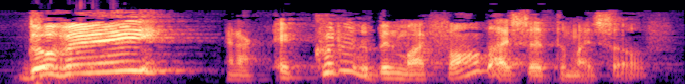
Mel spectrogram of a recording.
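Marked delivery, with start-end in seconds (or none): 0.1-0.8 shrill, very loud, stern, intimidating shout. Retelling being called by name from a gate: imitating an intimidating shout. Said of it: "that voice was so intimidating".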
